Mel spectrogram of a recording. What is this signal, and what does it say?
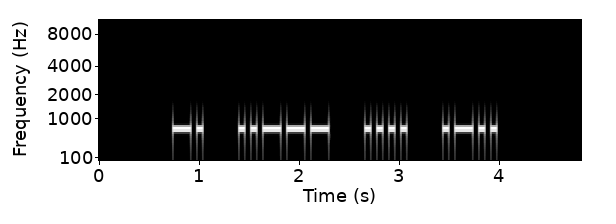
Morse code, heard as a keyed tone, about 20 wpm, spaced as for 15 wpm, 700 Hz. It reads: N2HL
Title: 088 Lesson 15g - Number 5 - Call Signs 20wpm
